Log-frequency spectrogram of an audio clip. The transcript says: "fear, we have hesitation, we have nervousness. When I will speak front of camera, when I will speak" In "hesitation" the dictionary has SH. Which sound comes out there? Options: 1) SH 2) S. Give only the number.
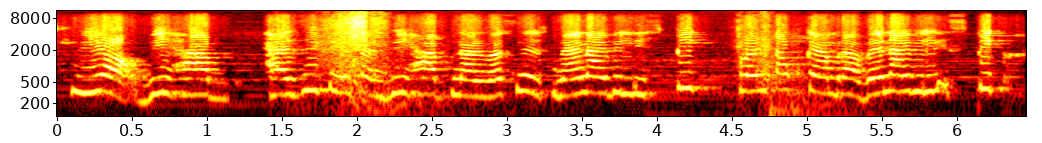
2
